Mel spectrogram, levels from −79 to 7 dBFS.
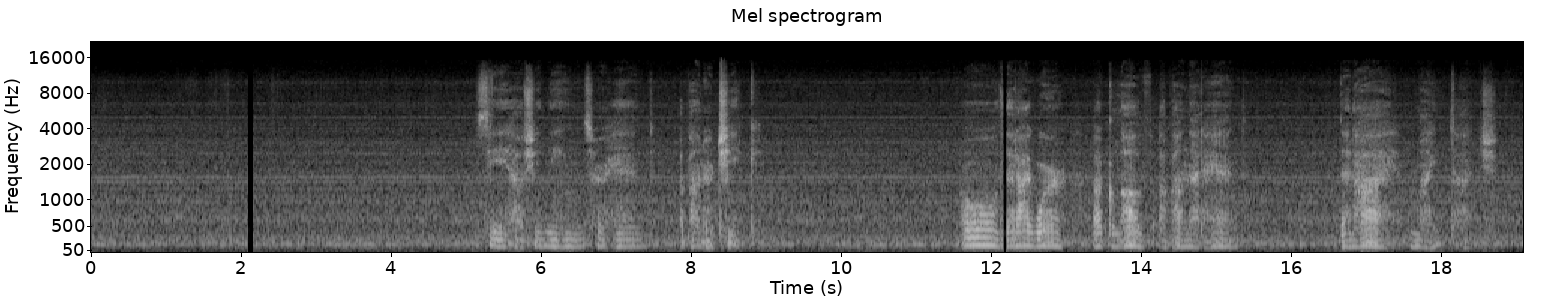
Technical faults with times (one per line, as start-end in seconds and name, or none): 2.10-2.16 gap at a join of encoded pieces
12.16-12.22 gap at a join of encoded pieces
